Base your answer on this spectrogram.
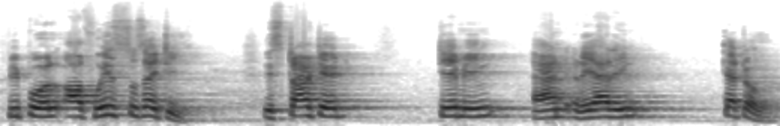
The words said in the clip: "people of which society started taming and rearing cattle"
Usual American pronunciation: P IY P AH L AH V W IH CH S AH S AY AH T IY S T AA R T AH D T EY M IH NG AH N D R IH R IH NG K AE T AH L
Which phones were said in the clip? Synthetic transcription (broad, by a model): P IY P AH L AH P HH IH S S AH S AY T IY S T AA R T AH D T EY M IH NG AH N D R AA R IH NG K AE T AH L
